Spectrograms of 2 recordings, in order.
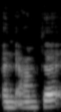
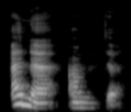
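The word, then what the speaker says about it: أنعمت: Now, when the word is mispronounced, when the sukoon is mispronounced, okay, what happens is we turn it into ana amta. Ana amta. What we are essentially doing is breaking the word into two when it is actually one word. Okay? In being it one word, we have to say as an amta, and the mispronunciation is ana amta.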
